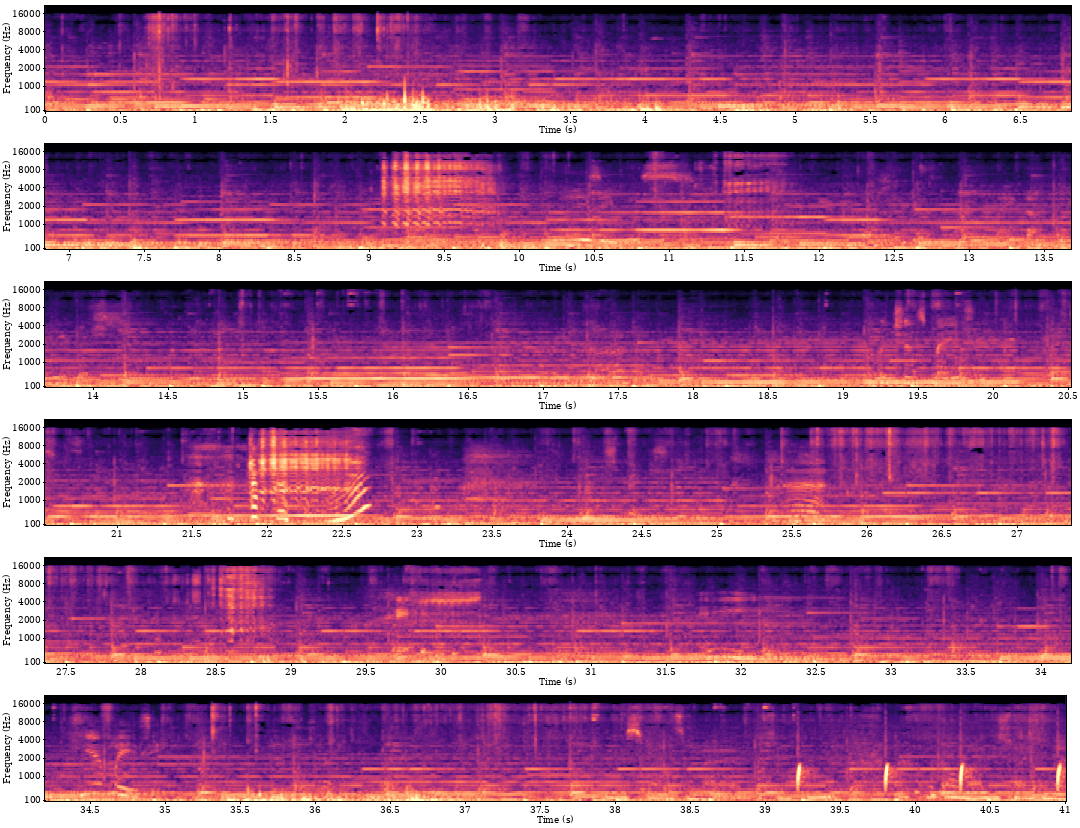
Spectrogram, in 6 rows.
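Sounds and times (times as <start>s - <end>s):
background music with beat: 0.0s - 41.0s
lamb bleating: 9.0s - 9.9s, 11.4s - 11.9s, 21.8s - 22.6s, 28.4s - 29.0s.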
